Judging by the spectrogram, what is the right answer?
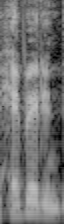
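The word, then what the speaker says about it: הֶבֶל: 이 발음은 어떻게 하냐? 헛되다는 헤벨인데 어떻게 하냐?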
